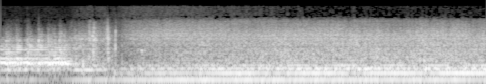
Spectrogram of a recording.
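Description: Plucked loutar music breaks off about a second in, leaving a steady low hum with hiss, like the gap between two recordings in a medley.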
